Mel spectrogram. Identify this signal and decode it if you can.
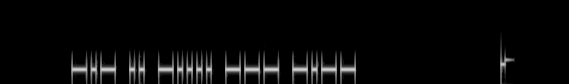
Morse code, heard as a keyed tone, about 25 wpm, 700 Hz. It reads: KI6OY
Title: Call Signs - 25wpm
